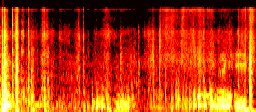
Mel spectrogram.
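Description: Pigeons coo softly and repeatedly, close by, with a few sharp clicks and rustles around them.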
